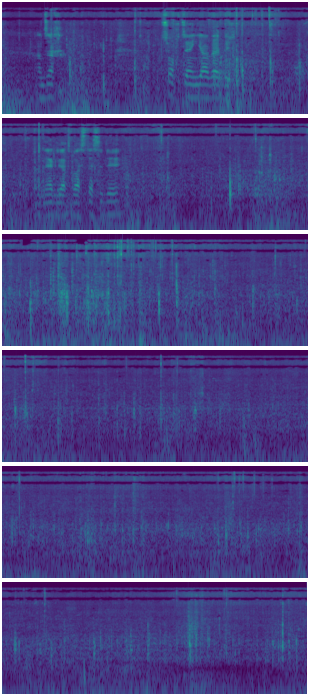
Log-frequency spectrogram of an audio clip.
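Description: Tyres crunch over a rough gravel track.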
